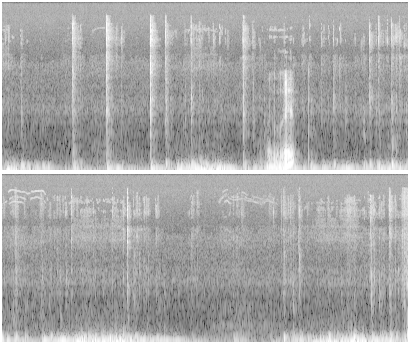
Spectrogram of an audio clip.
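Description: Faint computer keyboard typing: irregular, scattered key clicks as a line of code is entered, over a low background hum.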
